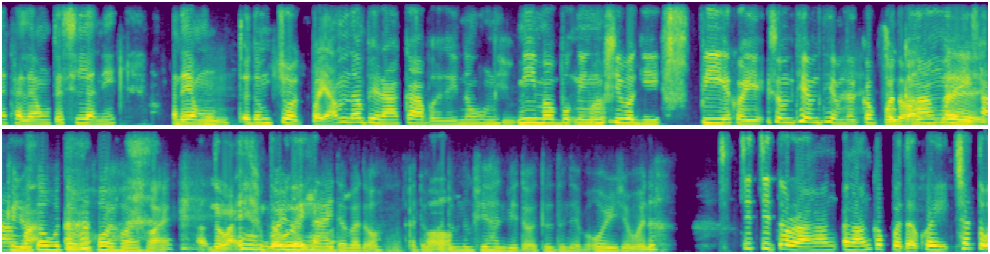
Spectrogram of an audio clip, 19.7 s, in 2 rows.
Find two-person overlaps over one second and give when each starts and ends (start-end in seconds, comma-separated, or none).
8.8-10.2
